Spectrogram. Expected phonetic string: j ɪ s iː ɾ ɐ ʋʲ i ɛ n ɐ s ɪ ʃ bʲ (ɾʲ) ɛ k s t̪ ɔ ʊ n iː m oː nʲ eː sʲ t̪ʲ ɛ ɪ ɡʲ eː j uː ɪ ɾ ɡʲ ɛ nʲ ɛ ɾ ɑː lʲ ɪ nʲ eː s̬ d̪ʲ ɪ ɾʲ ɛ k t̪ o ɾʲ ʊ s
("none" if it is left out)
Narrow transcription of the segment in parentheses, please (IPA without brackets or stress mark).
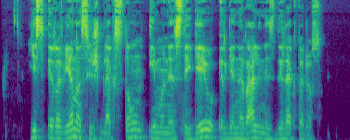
lʲ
